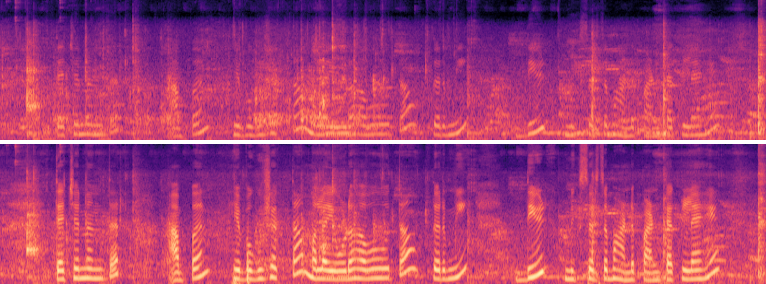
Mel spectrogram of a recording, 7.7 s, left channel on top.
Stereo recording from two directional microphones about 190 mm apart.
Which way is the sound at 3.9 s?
50° right (ahead or behind).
